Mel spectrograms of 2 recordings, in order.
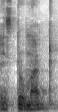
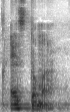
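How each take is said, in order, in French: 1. Le mot se termine par un son k. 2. Le mot se termine sans son k. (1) "c'est pas estomac" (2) "Donc le C ici, il ne sert à rien"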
